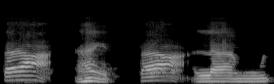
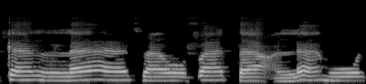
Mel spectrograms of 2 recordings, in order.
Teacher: yang ain-nya masukkan ke tengah tenggorokan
